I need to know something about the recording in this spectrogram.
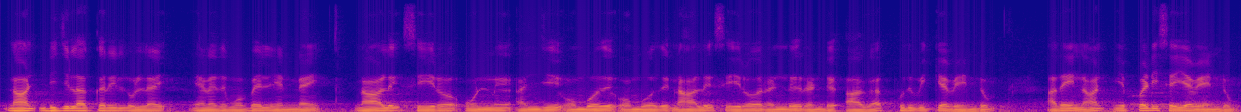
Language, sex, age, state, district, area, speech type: Tamil, male, 18-30, Tamil Nadu, Tirunelveli, rural, read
